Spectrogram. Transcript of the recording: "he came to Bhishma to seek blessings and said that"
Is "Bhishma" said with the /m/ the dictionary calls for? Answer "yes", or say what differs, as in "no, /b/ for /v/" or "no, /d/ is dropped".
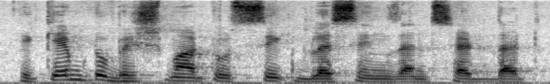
yes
